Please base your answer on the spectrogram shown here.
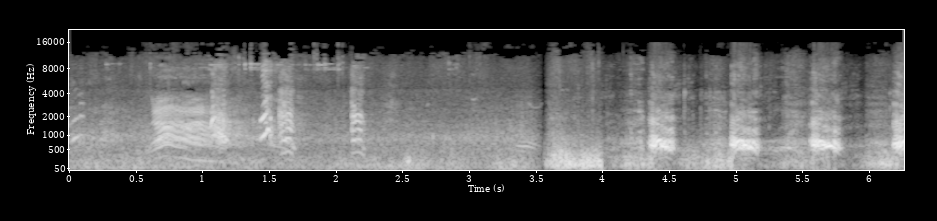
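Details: Dogs at a protection training academy (Cane Corso, Presa Canario, Pitbull) give sharp barks, a rapid burst near the end spaced about half a second apart, after a man's shouted commands and praise.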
